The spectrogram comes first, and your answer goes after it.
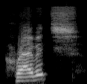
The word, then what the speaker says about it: Kravetz: Kravetz.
